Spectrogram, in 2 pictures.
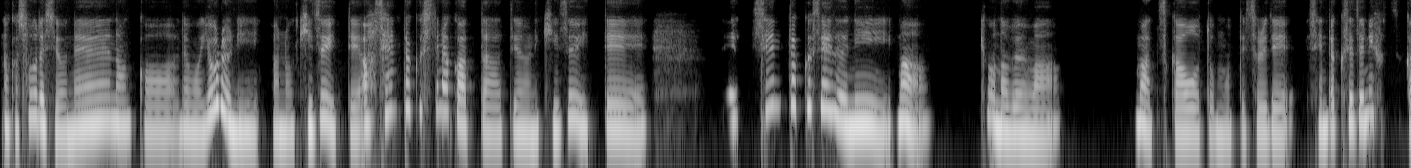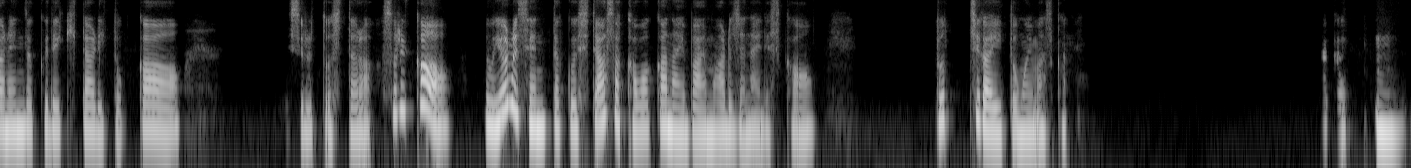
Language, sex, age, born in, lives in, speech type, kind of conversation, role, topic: Japanese, female, 25-29, Japan, Japan, conversation, advice, user, 朝の準備に時間がかかって出勤がいつもぎりぎりになってしまうのですが、どうすれば余裕を持って出発できますか？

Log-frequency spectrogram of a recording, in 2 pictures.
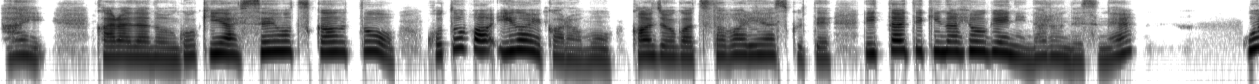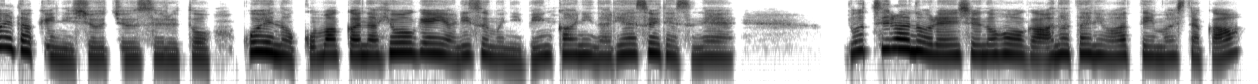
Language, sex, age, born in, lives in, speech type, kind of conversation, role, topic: Japanese, female, 50-54, Japan, Japan, read, expert-assistant, expert, 日常生活で表現力を高めるにはどうすればいいですか？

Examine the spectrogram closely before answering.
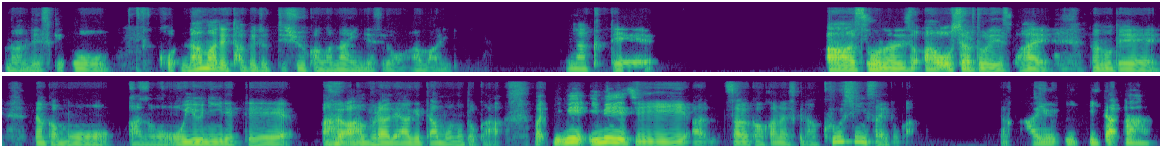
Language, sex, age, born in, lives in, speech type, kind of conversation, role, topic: Japanese, male, 30-34, Japan, Japan, conversation, advice, user, 外食のとき、どうすれば無理なく健康的な選択を続けられますか？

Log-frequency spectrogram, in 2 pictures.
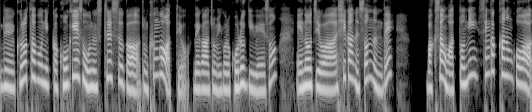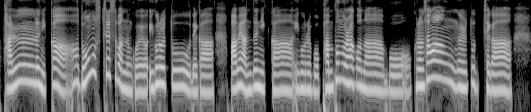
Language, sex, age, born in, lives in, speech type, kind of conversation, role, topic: Korean, female, 30-34, South Korea, South Korea, conversation, advice, user, 쇼핑할 때 느끼는 스트레스와 불안을 어떻게 줄일 수 있을까요?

